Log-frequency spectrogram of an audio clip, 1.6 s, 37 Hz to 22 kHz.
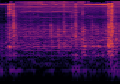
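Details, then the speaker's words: JVC HR-DVS2 S-VHS/miniDV combo after capstan motor cleaning during repair: soft whirring with light irregular clicks as the VHS tape loads and runs, no grinding or squeal; normal tape transport operation. "la vhs elle fonctionne"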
